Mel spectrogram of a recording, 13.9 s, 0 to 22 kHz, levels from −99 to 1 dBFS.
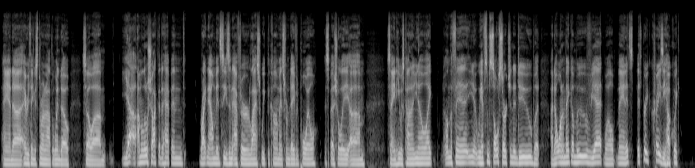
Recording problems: wrong speed, natural pitch; too fast; 1.5 times normal speed

